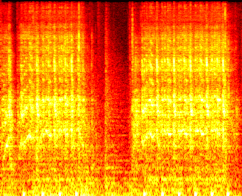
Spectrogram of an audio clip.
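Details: Alpha moped, won't start after ride: starter spins engine at about four even compression pulses a second but it never fires; owner suspects old carburetor, unconfirmed.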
